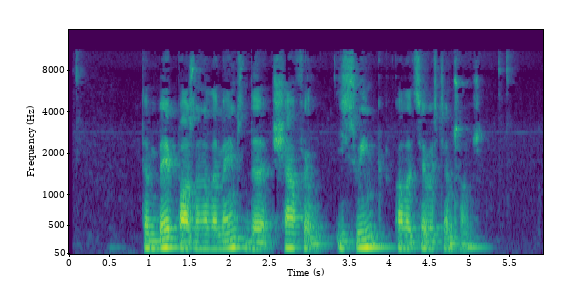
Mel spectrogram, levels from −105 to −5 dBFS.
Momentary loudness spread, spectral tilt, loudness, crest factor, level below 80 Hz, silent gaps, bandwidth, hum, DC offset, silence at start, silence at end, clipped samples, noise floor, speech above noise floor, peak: 11 LU; -6 dB/octave; -27 LUFS; 18 dB; -64 dBFS; none; 11.5 kHz; none; under 0.1%; 0.95 s; 0.75 s; under 0.1%; -66 dBFS; 40 dB; -10 dBFS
